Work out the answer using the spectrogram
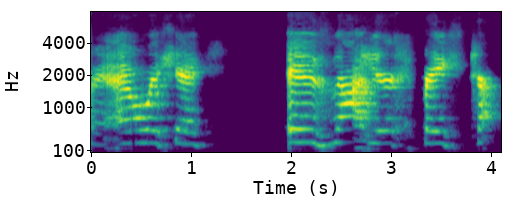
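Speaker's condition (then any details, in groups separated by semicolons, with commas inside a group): Cerebral palsy; speech noticeably affected, listeners wrongly judge intelligence from speech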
